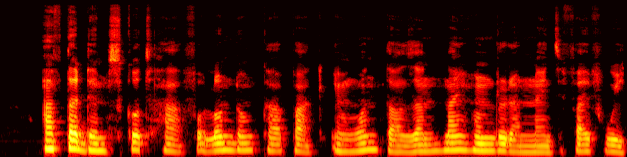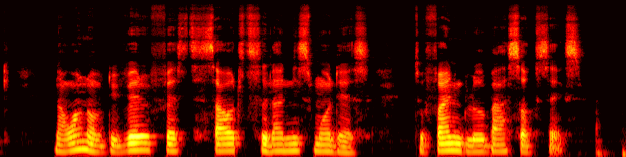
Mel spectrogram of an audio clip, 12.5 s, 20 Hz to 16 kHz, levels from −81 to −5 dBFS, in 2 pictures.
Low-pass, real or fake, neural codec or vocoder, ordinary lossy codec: 14.4 kHz; real; none; none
